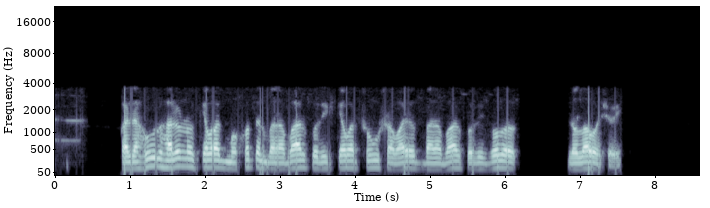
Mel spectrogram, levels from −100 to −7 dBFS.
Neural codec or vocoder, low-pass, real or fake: none; 3.6 kHz; real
